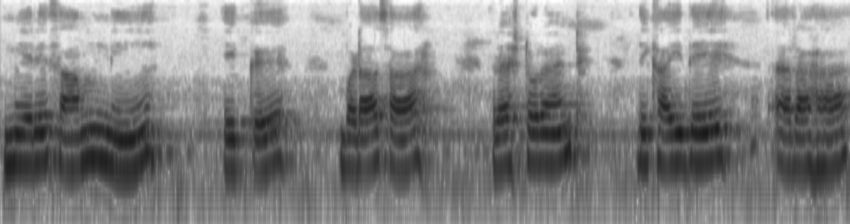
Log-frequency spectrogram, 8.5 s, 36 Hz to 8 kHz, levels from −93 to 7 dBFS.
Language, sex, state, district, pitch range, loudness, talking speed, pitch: Hindi, male, Haryana, Rohtak, 140-165 Hz, -13 LUFS, 65 wpm, 150 Hz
